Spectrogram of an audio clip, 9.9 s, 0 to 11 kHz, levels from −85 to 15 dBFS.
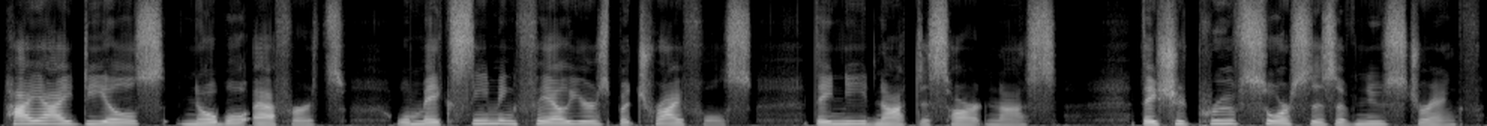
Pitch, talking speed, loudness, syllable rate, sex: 210 Hz, 135 wpm, -21 LUFS, 3.9 syllables/s, female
